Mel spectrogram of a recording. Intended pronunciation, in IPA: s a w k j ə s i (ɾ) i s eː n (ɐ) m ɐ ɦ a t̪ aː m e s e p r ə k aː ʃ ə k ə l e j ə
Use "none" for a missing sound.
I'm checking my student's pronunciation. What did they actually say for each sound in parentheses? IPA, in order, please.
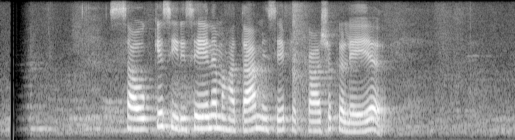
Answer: ɾ, ə

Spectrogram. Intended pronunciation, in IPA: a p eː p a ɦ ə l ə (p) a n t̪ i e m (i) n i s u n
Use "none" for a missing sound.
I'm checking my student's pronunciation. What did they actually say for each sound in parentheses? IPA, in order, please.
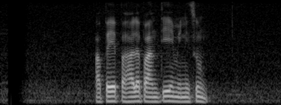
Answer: p, i

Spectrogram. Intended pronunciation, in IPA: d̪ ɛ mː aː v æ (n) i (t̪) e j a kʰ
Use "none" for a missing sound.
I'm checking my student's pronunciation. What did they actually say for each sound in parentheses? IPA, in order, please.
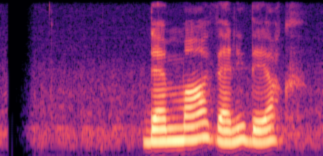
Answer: n, d̪

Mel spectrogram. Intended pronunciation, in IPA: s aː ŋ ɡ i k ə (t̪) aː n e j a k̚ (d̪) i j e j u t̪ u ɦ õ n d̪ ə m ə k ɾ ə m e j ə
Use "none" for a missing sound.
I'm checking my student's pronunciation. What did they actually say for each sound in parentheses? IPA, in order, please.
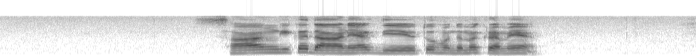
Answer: d̪, d̪

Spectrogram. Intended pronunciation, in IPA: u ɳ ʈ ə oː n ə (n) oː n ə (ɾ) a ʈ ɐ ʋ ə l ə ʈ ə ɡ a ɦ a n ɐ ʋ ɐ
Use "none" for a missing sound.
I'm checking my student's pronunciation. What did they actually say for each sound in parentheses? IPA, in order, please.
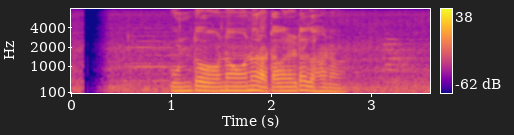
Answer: none, ɾ

